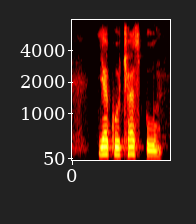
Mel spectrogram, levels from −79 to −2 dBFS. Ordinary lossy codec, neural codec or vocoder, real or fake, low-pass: Opus, 24 kbps; none; real; 7.2 kHz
